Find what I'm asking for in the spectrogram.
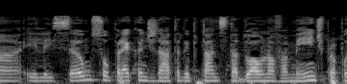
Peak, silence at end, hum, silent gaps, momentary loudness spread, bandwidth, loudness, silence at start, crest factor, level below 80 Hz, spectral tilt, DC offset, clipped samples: -6 dBFS; 0 s; none; none; 5 LU; 10 kHz; -22 LUFS; 0 s; 16 dB; -38 dBFS; -4 dB/octave; under 0.1%; under 0.1%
